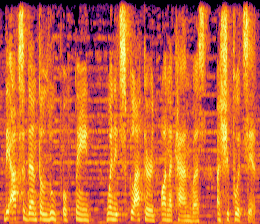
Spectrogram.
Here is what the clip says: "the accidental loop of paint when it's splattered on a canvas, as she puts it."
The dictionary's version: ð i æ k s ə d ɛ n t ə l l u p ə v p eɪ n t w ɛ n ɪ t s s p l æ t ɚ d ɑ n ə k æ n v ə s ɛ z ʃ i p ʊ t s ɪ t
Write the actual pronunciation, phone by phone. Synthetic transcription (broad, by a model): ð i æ k s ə d ɛ n t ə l l u p ə v p eɪ n t w ɛ n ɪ t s s p l æ t ɚ d ɑ n ə k æ n v ə s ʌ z ʃ i p ʊ t s ɪ t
